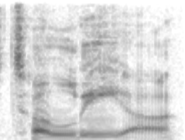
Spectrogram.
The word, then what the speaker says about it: Thalia: It is a business day, and we're glad to have along, of course, I mispronounced your name, of course. It's Thalia, right?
